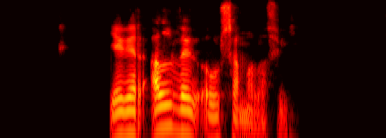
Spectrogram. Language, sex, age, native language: Icelandic, male, 40-49, Icelandic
